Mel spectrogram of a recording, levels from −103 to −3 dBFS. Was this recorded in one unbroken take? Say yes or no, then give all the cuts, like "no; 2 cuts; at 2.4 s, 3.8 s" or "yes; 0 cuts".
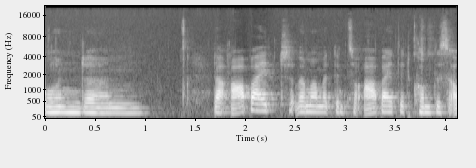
no; 2 cuts; at 1.7 s, 3.0 s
